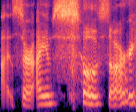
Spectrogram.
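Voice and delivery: very slow, mortified, drawn-out "sorry". Retelling a flustered apology to a customer: retelling own mortified apology. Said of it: "I was mortified".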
